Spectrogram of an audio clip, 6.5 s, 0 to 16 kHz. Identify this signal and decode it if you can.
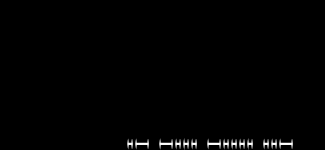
Morse code, heard as a keyed tone, about 16 wpm, 700 Hz. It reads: AB6U
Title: USA Call Signs - 4 Characters - Repeated 3x - 15wpm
